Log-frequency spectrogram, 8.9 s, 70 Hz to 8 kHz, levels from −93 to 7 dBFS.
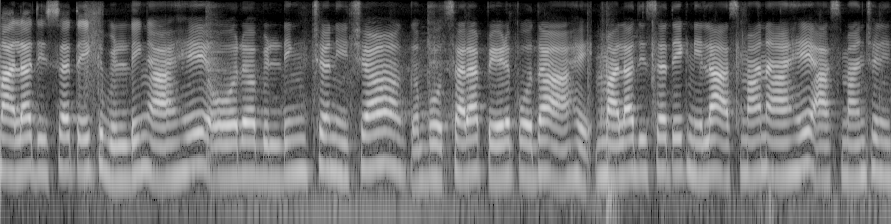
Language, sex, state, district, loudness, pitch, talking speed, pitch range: Marathi, female, Maharashtra, Sindhudurg, -17 LUFS, 200 Hz, 135 wpm, 190-215 Hz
